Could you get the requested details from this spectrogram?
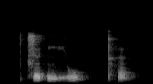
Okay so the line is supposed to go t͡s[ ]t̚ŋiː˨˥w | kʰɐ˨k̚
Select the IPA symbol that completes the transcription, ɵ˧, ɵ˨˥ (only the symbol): ɵ˧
